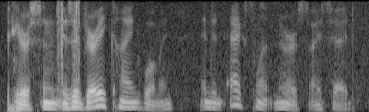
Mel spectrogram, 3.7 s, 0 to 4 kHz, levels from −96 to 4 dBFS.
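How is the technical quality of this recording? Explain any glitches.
There's one real glitch here, on speech that's been through a narrowband call path with nothing above 4 kHz, which fits G.711 at 64 kbps. From 0.54 to 0.81 s there's a burst of cable scratch noise, a dense, uneven rustle laid over the audio at roughly the speech level. The likely cause is a worn cable, connector or control being moved. Its contact resistance jumps around rapidly, and that shows up as crackly noise for about a quarter of a second.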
